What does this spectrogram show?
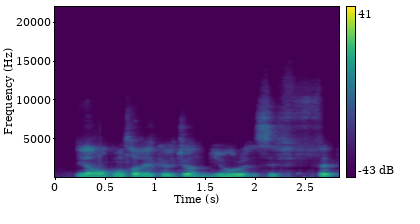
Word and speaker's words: Muir: Je sais que ça se prononce Muir. Je sais que lui-même devait dire Muir avec son accent écossais.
